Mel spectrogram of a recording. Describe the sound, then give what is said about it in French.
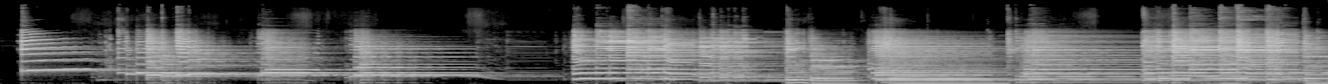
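An electric guitar played through an effects pedal with the pedal's internal drive switched off, giving a clean, spacey tone, ringing chords and picked notes washed in chorus and reverb, loud with no talking. “cette pédale possède une sorte de drive interne qu'on peut activer ou désactiver”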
